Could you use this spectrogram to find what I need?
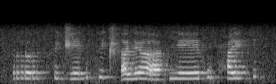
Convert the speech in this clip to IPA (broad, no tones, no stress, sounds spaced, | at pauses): r o r t͡sʼ ɨ d͡ʒ e ɓ ɨ k ɨ t͡ʃʼ ɐ lʲ ɐː | j eː f u ʔ ħ e k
